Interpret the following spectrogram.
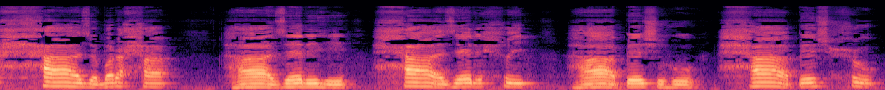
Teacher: এই হাটা গলার মাঝখান থেকে চাপ দিয়ে চিকন করে বলবেন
